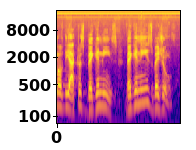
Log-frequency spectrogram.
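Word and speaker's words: Bérénice Bejo: How do we pronounce the name of the actress? Beguenese, Bejo. Berenice.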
